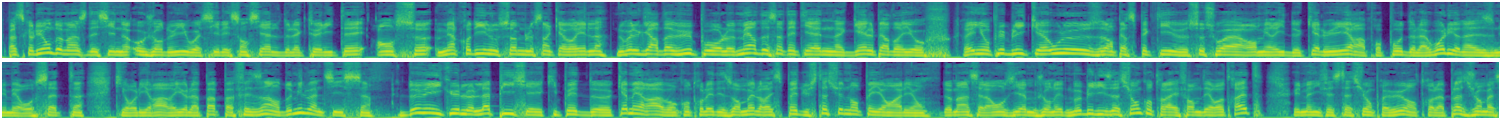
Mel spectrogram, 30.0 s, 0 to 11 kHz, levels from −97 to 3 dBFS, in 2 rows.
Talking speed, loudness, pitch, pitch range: 185 wpm, -11 LUFS, 140 Hz, 125-165 Hz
